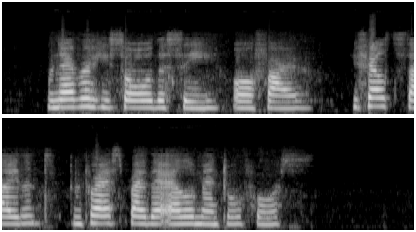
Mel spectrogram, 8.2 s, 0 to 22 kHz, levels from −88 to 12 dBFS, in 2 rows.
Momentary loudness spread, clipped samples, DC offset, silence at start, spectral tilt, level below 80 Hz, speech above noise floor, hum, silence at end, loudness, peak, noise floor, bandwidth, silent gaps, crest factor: 13 LU; under 0.1%; under 0.1%; 0.45 s; -5.5 dB/octave; -64 dBFS; 64 dB; none; 1.35 s; -13 LUFS; 0 dBFS; -77 dBFS; 7.2 kHz; none; 14 dB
